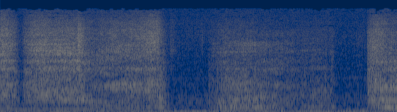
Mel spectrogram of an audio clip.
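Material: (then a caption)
Foam. Long fingernails are dragged in a scratching, rubbing motion across a flat, solid, dark grey porous foam mat. A bright, hissing scrape runs loud for the first second and a half, drops to a softer, duller rasp, then swells loud again at the end.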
